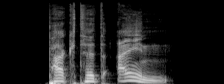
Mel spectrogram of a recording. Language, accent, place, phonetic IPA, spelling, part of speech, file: German, Germany, Berlin, [ˌpaktət ˈaɪ̯n], packtet ein, verb, De-packtet ein.ogg
- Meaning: inflection of einpacken: 1. second-person plural preterite 2. second-person plural subjunctive II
